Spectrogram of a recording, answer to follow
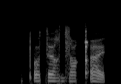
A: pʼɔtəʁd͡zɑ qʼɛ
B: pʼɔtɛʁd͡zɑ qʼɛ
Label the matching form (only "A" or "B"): A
